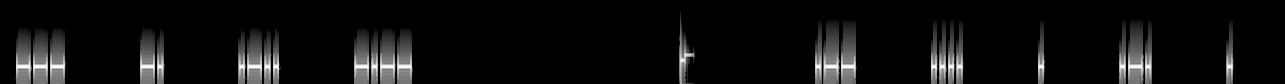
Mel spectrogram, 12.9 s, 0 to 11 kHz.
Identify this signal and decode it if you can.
Morse code, heard as a keyed tone, about 28 wpm, spaced as for 10 wpm, 700 Hz. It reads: ONLY WHERE
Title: 6x Character Spacing - Top 200 Words - 28wpm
